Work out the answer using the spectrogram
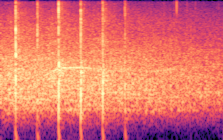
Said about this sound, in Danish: Det er det, det er altså imponerende. Kom så. Skal altså, jeg klappe for, det, Og det er... Øh, sådan der. Ja. Nej, det fortjener det sgu.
